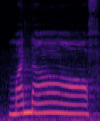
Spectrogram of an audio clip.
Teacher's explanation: ಮನ ಆದ ನಂತರ ವಿಸರ್ಗದ ಉಚ್ಚಾರಣೆ ಫ್, ಮುಂದಿನ ಅಕ್ಷರ ಪ ಇದೆ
